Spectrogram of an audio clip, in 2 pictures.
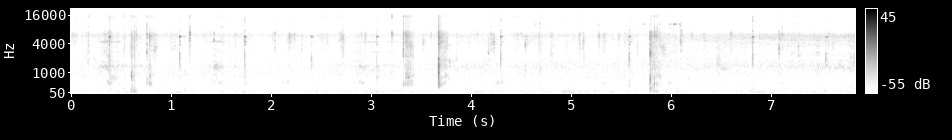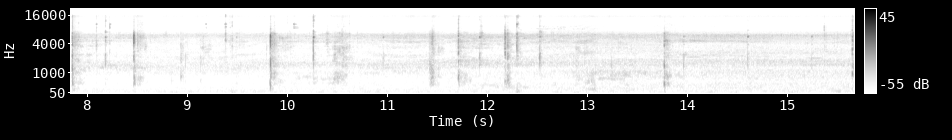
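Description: Faint, irregular light clicks and ticks, about one a second, with two sharper ones about four and ten seconds in, over a quiet background.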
